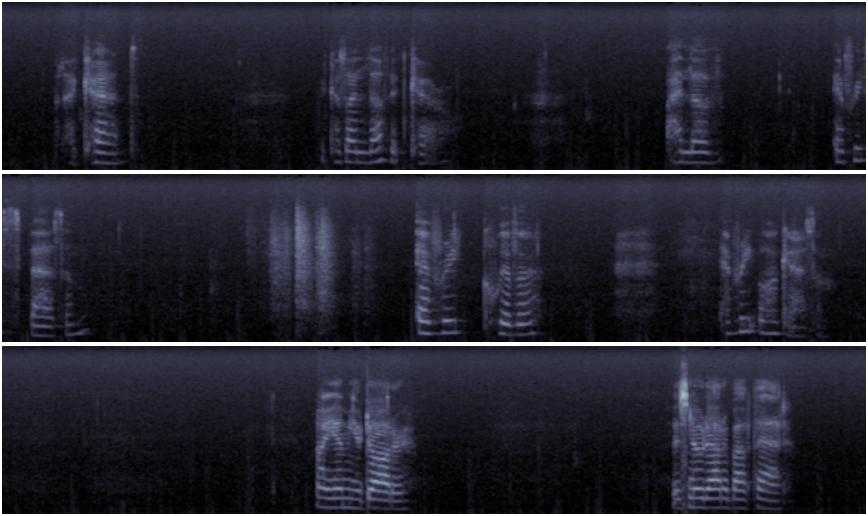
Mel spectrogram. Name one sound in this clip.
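A woman speaks quietly and earnestly, close by, in short phrases with pauses.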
